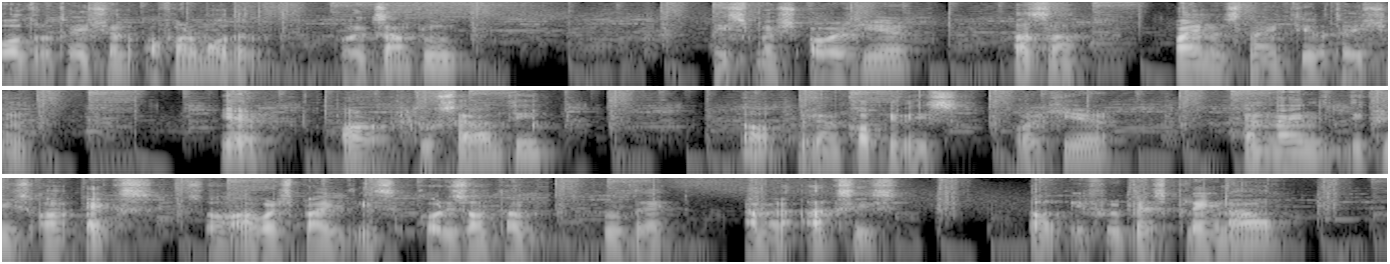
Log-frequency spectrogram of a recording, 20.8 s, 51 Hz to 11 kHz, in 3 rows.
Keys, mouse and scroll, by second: 3.4 click, 8.6 click, 9.7 ctrl+c, 11.1 click, 11.9 ctrl+v, 12.9 F7, 19.1 click, 20.2 click.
